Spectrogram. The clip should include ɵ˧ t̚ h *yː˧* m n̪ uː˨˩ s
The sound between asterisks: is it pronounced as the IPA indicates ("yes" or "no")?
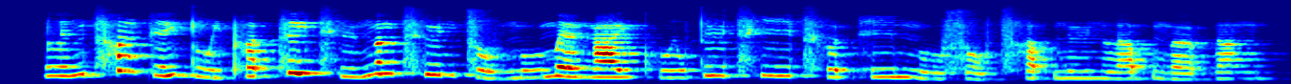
no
